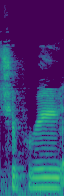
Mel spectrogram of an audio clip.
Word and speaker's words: chypre: Next family, which is chippery, I believe that's how you say it.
